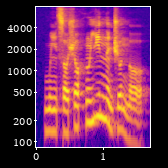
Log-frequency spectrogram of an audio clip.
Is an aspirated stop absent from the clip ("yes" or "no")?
yes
